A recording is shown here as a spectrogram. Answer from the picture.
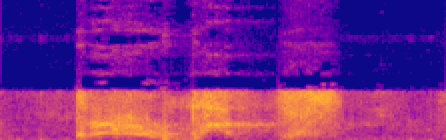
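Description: A man coughing, three harsh coughs in quick succession starting about half a second in.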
